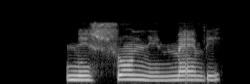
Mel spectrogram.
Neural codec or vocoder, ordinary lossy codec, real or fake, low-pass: codec, 16 kHz, 8 kbps, FunCodec, trained on Chinese and English, 25 frames a second; Opus, 16 kbps; fake; 7.2 kHz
